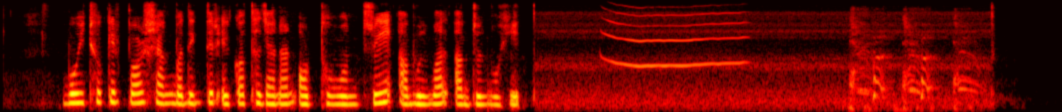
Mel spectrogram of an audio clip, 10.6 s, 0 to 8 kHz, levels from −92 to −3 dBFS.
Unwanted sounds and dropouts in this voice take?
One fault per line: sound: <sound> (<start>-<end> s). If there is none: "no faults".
sound: squeak (6.0-7.5 s)
sound: cough (8.4-9.9 s)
